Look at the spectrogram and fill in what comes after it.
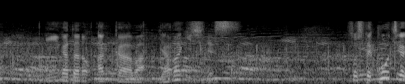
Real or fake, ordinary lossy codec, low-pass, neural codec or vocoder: real; none; none; none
